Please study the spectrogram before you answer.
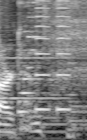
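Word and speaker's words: Archen: until the last second arkhan was going to be on my team arjun whatever however you prefer to pronounce it but i'm pretty sure the correct way is arkhan uh it's gonna be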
